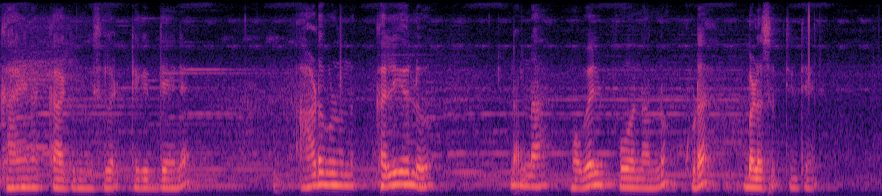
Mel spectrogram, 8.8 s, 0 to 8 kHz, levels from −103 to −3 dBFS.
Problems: constant background noise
